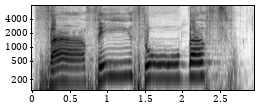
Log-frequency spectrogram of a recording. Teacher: tiga huruf itu sama-sama menempel ujung lidah kita menempel ke ujung gigi kita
